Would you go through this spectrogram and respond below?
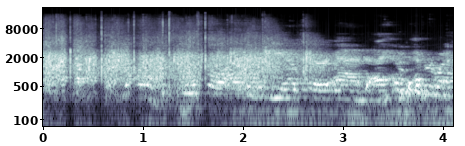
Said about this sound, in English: Well, I think if we're going to wrap then, if everyone could please give everyone a round of applause. Thank you.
